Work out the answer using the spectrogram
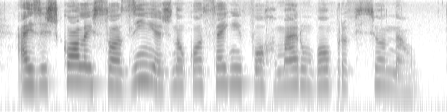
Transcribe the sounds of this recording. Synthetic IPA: ɐ̰zeʃkɔlɐʃsɔzĩɲɐznɐ̃w̃kõsɛɡẽj̃foɾmaɾũbõw̃pɾofi̥sionaw

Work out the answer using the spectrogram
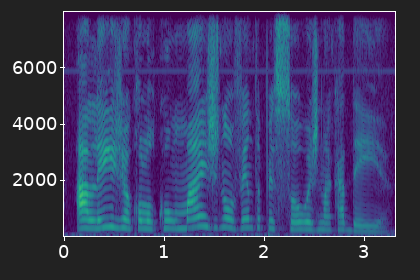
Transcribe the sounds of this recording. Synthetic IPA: ɐlejʒakolokowmajzd͡ʒɪnovẽnt̪ɐpesowɐznɐkad̪ejɐ

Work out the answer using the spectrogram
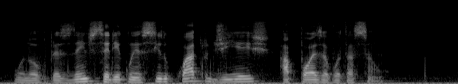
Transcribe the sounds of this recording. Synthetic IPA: ʊnovʊpɾezid̪ẽnt͡ʃɪ̥seɾiɐkõɲesid̪ʊkwat̪ɾʊd͡ʒiɐsa̰pɔjzɐvot̪asɐ̰̃w̃

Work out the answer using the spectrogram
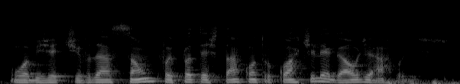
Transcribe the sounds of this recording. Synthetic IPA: ʊobiʒet͡ʃivʊd̪ɐːsɐ̃w̃fojpɾot̪eʃt̪aɾkõnt̪ɾʊkɔɾt͡ʃɪileɡawd͡ʒɪaɾvo̰ɾɪ̰s

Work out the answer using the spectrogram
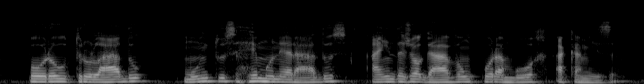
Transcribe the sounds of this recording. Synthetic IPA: poɾowt̪ɾʊlad̪ʊ | mũj̃t̪ʊshemuneɾad̪ʊsaĩnd̪ɐʒoɡavɐ̃w̃poɾamoɾakamizɐ

